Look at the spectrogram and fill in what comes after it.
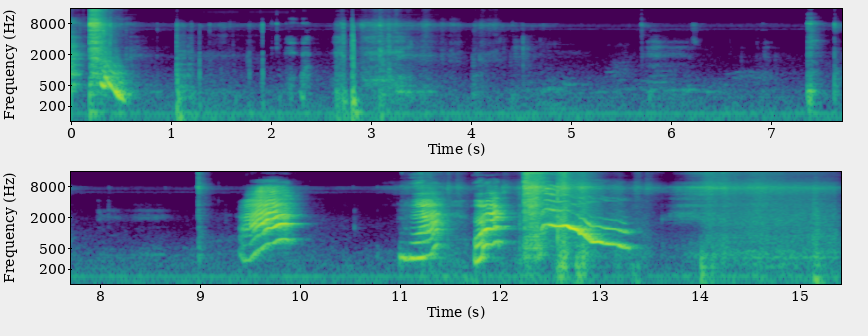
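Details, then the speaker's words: Sick young child gives several short, sharp voiced sneezes with pauses between, in a quiet room: sneezing. "why do i keep sniff snooze i think that's gonna be a bad sneeze why do i keep sneezing"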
